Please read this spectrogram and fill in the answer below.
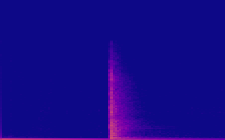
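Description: Slow beating of a Nepali shaman's dhyangro frame drum: the low ringing of one stroke fades away, then a softer stroke lands about a second in and dies out.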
